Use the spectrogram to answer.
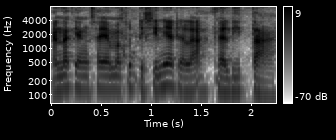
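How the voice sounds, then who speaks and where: On a very clean recording with a silent background, a man with a strong Javanese accent talks at a medium pitch. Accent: strong Javanese accent in Indonesian. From Java, Indonesia. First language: Javanese (speaking Indonesian). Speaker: parenting vlogger, father. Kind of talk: casual talk to camera.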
